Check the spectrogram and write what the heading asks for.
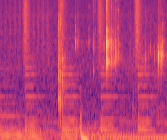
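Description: Background music with bass-drum beats, over a raw egg being cracked and its contents dropping into a glass dish, with a short wet crack about a second and a half in.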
